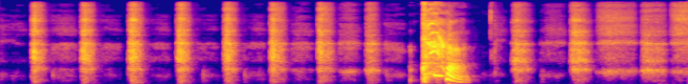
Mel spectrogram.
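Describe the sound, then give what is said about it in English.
Deep, forceful breaths in a breathing exercise demonstration: a steady, rhythmic run of many short, breathy bursts, with one longer and harsher burst partway through. “So as the quick demo, deep full breath.”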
